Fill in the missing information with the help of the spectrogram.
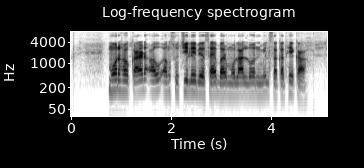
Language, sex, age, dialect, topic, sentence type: Chhattisgarhi, male, 25-30, Northern/Bhandar, banking, question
